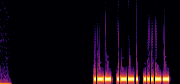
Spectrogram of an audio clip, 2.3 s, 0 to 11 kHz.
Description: Morse code, heard as a keyed tone, about 49 wpm, 700 Hz. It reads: WP3
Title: USA Call Sign Prefixes - 50wpm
